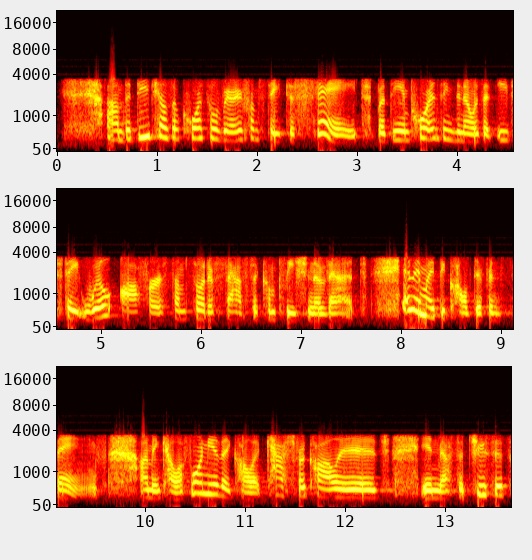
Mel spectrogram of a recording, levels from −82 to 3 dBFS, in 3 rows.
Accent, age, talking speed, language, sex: American, 40-59, 205 wpm, English, female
